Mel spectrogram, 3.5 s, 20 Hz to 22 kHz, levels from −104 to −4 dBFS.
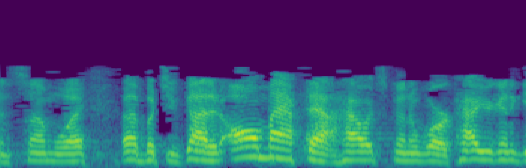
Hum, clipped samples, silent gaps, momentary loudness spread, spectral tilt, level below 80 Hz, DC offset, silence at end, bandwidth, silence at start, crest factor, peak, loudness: none; under 0.1%; none; 8 LU; -8.5 dB/octave; -72 dBFS; under 0.1%; 0 s; 5.2 kHz; 0 s; 18 dB; -6 dBFS; -23 LUFS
